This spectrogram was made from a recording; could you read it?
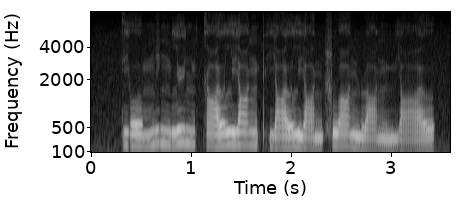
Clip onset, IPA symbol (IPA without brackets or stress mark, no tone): t̪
